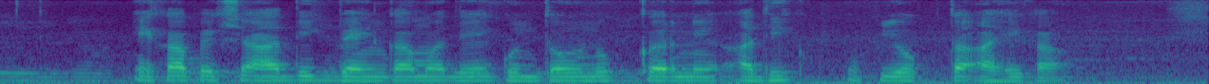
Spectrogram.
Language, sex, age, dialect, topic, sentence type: Marathi, male, 18-24, Standard Marathi, banking, question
